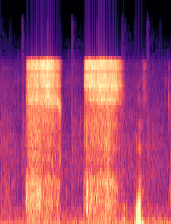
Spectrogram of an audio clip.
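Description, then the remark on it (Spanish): A voice imitates a big company truck or dump truck letting out air or gas: two long, loud hissing bursts of breathy noise, then a short lower snort-like puff. “Los camiones de volteo o camiones grandes de la compañía hacían ese sonido. como si sacaran aire o gas.”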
